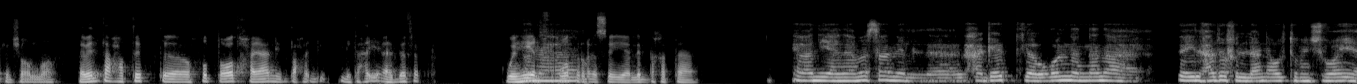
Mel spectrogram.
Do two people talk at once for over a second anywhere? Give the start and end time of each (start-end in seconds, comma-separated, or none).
none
